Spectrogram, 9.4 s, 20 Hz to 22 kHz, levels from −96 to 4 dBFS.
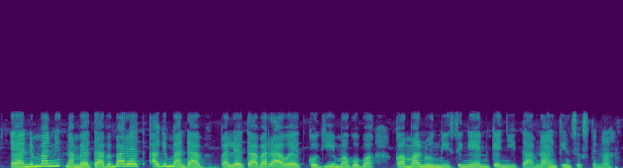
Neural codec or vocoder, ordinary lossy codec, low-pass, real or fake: none; none; 7.2 kHz; real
